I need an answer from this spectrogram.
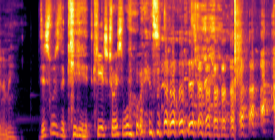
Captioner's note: laughing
